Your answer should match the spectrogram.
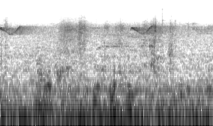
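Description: Faint short wavering squeaks from a macaque, with a few soft clicks. A high chirping call repeats in the background about every second and a half.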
